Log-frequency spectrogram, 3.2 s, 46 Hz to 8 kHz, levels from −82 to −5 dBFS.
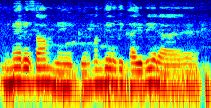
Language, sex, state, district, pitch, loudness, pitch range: Hindi, male, Haryana, Charkhi Dadri, 140 Hz, -14 LUFS, 125-150 Hz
